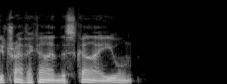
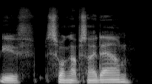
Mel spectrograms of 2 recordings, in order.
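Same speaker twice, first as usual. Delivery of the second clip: normal talking voice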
